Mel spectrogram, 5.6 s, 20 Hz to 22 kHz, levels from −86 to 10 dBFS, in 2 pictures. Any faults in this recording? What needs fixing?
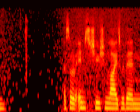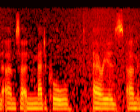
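Overdone noise removal runs throughout: background collapses to near silence with twinkling specks, unlike plain gating, while quiet speech bands vanish. Prevent it by setting reduction strength lower.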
